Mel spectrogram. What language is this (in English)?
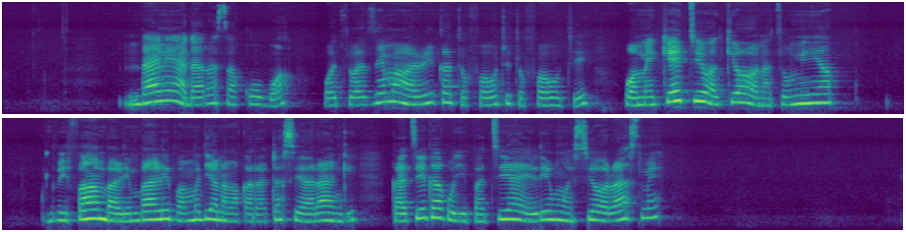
Swahili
